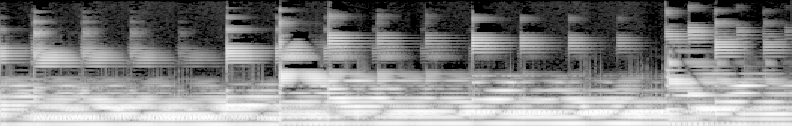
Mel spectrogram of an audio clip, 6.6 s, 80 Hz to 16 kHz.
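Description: Korg MS2000 virtual analog synthesizer playing a custom patch: held bass notes and chords under a repeating run of short, bright plucked notes, about four a second. The chord changes about two seconds in and again near the end. The step sequencer is set to drive the pan rate of the patch.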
